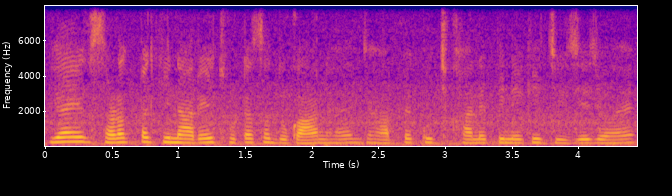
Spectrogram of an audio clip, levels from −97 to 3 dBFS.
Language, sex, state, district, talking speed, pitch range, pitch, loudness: Hindi, female, Chhattisgarh, Raipur, 230 wpm, 200-230 Hz, 215 Hz, -18 LUFS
